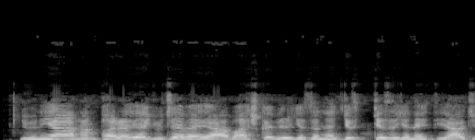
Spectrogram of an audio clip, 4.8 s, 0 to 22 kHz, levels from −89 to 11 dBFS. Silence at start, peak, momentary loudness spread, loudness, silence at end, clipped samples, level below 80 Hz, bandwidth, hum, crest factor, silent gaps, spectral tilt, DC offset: 0.2 s; -2 dBFS; 4 LU; -13 LUFS; 0 s; under 0.1%; -64 dBFS; 7.8 kHz; none; 12 dB; none; -4.5 dB/octave; under 0.1%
